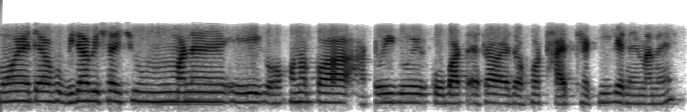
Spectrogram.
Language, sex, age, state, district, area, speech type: Assamese, female, 60+, Assam, Dibrugarh, rural, conversation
